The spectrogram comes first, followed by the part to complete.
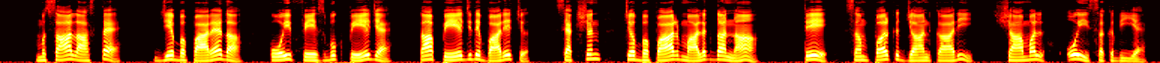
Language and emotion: Dogri, neutral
